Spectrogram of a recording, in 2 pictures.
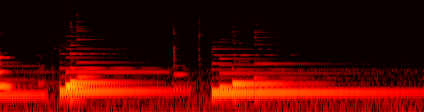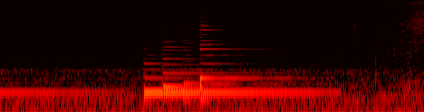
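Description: Ukulele strummed in three slow chords, each left to ring out and fade. These are the closing chords of the song.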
